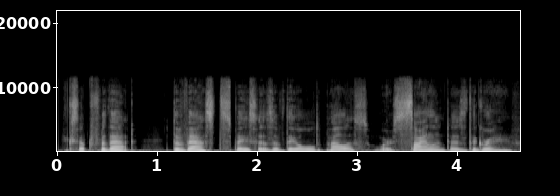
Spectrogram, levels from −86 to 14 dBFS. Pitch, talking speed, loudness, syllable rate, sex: 105 Hz, 195 wpm, -20 LUFS, 5.5 syllables/s, male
